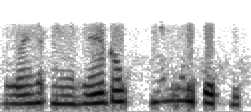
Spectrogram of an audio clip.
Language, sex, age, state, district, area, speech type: Assamese, female, 30-45, Assam, Dibrugarh, rural, conversation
